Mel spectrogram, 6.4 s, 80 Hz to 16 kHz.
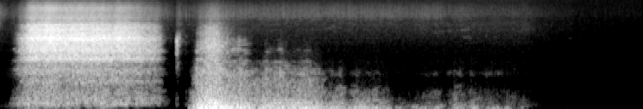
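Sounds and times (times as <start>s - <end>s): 
slow deep breathing with long exhales in a guided self-soothing exercise: 0.2s - 5.3s.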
